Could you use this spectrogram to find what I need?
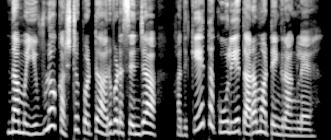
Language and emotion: Tamil, sad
